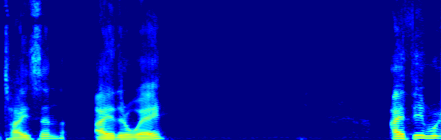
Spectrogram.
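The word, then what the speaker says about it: Thiessen: Tiffany Amber theas again everyone pronounces it Theos but I believe she pronounces it Tyson either way I think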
